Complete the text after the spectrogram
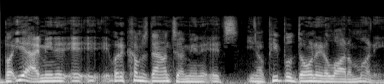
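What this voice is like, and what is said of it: Boston-style accent. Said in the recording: “He's got the Wahlberg accent”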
